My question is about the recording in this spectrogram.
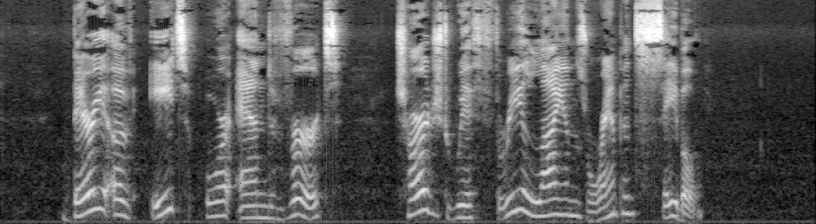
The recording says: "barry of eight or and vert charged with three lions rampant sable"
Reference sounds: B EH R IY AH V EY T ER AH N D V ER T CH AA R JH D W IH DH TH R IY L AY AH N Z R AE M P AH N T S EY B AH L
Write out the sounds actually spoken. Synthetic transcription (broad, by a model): B EH R IY AH V EY T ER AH N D V ER T CH AA R JH D W IH DH TH R IY L AY AH N Z R AE M P AH N T S EY B AH L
